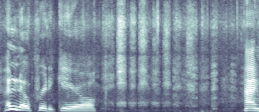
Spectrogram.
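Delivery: high, loud cooing pet talk. Real, not acted. Owner greeting her dogs one by one, high cooing baby talk. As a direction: coo at the dogs like babies.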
